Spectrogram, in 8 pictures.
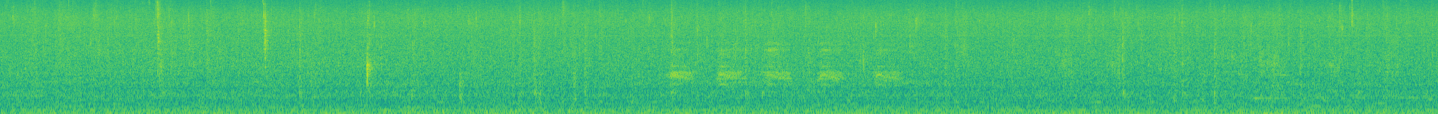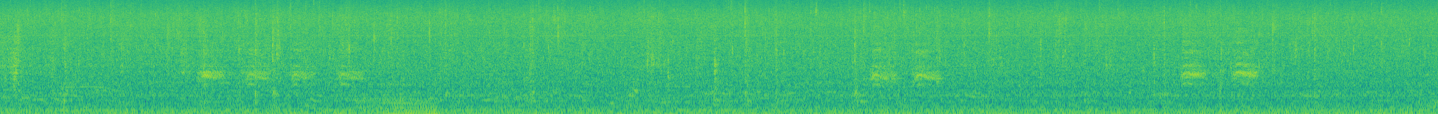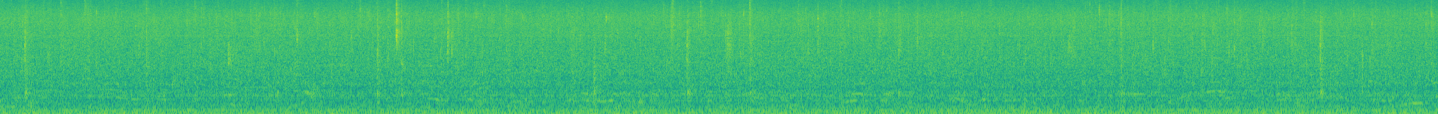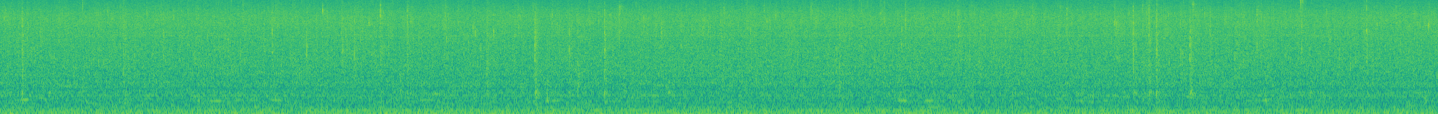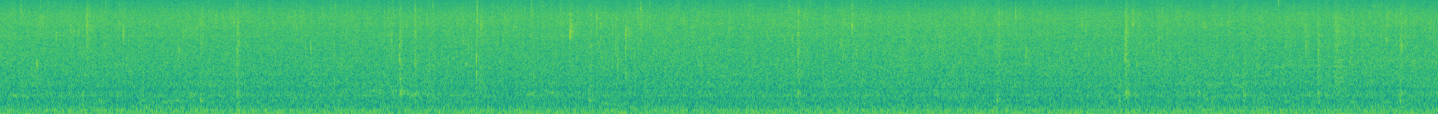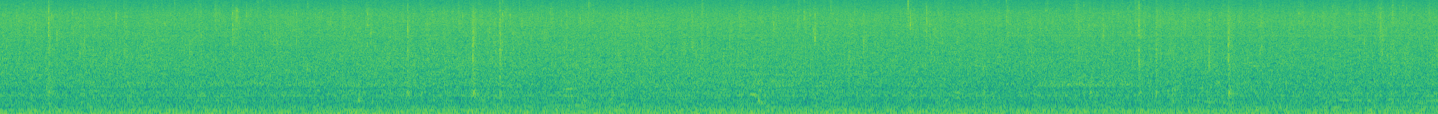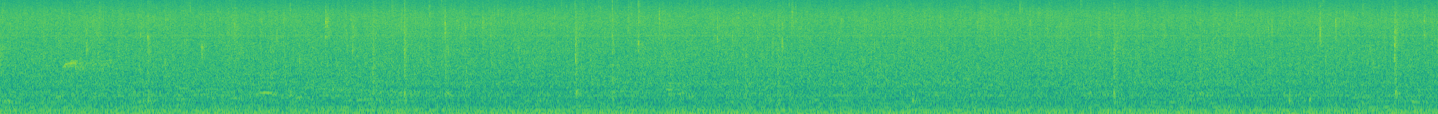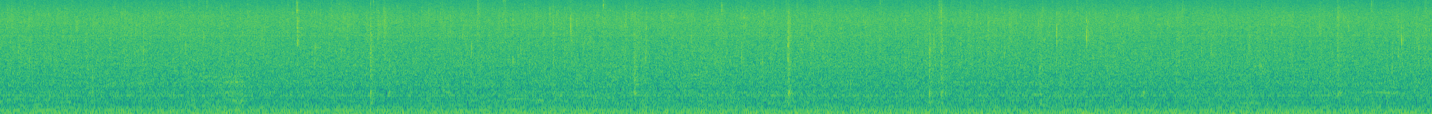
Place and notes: West Point Grey Academy, Vancouver, BC, Canada - Rivière atmosphérique
Une pluie constante consume les dernières traces de glace, résidu d'un Noël anormalement blanc.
